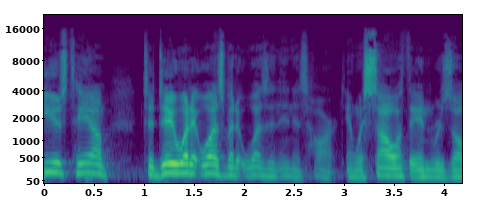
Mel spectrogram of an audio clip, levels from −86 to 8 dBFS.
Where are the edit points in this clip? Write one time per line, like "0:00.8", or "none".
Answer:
0:03.0

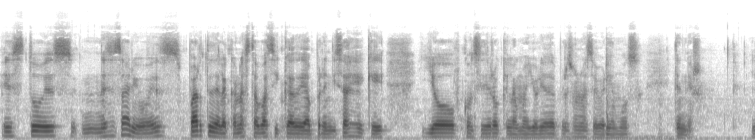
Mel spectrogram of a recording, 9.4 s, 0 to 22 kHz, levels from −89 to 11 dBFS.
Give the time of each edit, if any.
0:08.4

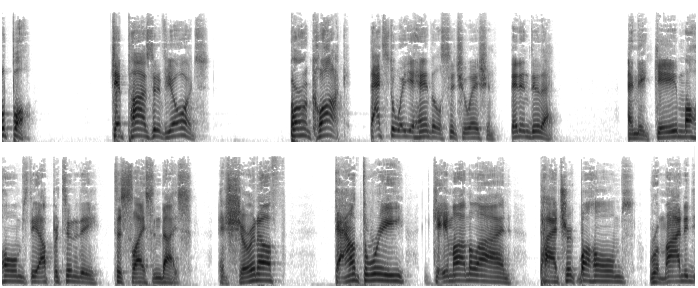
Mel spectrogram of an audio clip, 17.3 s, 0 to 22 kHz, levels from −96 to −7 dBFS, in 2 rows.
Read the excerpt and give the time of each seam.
0:10.0

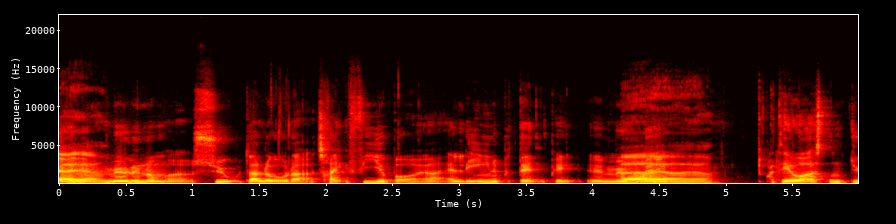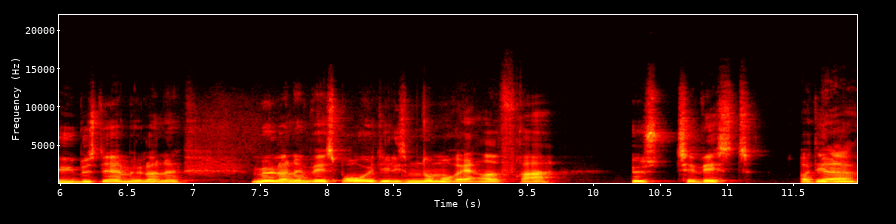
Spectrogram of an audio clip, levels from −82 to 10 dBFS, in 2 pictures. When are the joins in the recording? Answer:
none

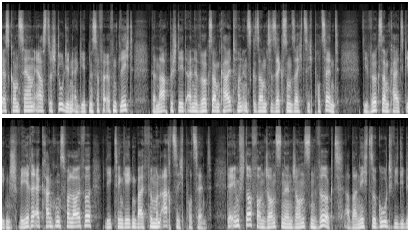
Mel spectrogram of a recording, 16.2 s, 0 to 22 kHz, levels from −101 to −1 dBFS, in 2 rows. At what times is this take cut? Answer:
0:10.1
0:12.6

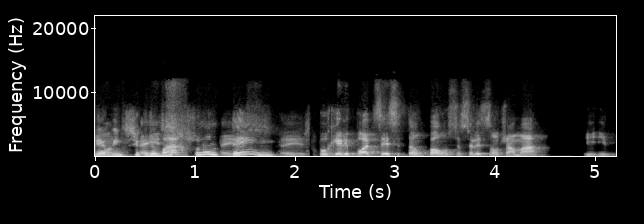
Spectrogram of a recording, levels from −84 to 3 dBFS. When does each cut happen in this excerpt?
0:02.1

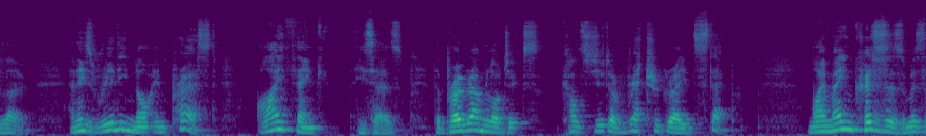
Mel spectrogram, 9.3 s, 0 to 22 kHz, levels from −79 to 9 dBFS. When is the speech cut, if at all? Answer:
none

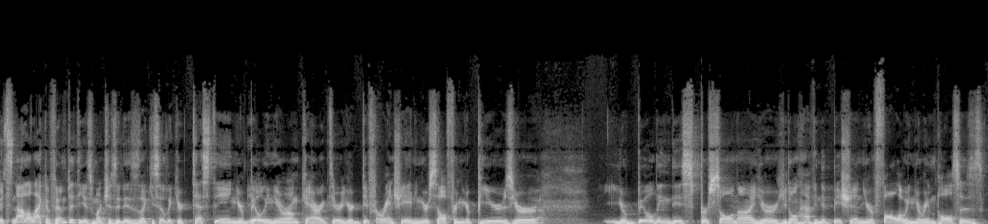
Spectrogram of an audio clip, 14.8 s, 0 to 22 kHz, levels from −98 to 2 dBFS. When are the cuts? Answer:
none

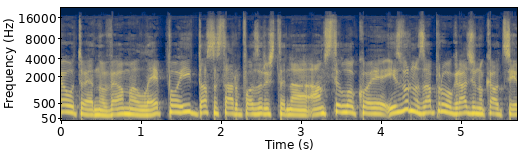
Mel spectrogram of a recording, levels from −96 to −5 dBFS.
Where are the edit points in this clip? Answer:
none

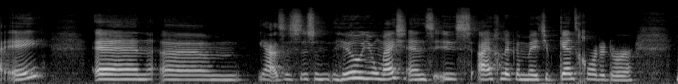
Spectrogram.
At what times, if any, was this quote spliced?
0:04.0

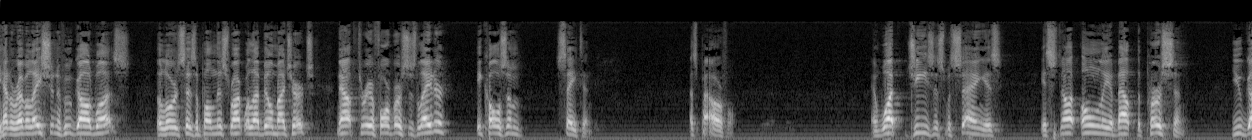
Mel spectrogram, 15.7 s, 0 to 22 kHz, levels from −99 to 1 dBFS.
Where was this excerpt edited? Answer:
none

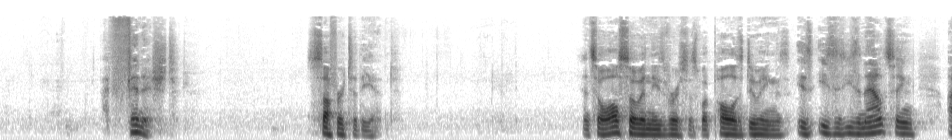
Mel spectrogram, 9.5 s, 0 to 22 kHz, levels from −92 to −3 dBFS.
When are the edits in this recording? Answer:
0:02.9

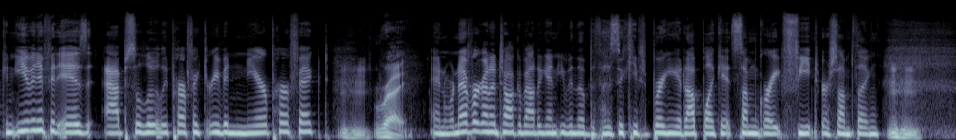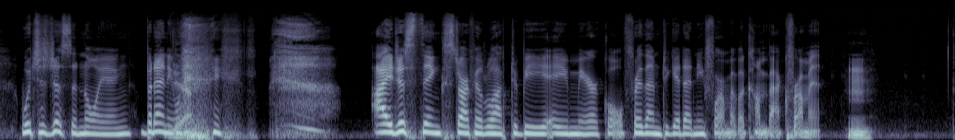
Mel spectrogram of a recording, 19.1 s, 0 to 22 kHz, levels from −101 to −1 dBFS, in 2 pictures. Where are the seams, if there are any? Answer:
0:03.7

